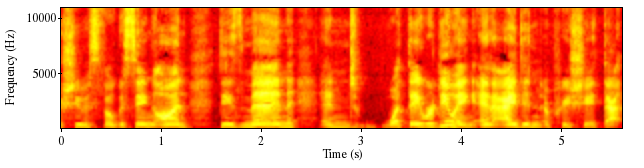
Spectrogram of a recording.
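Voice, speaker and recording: With a Southern US accent, a woman talks at a medium pitch and a moderate pace. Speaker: book reviewer. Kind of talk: book review vlog.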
